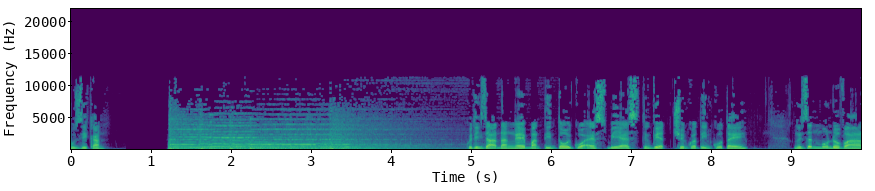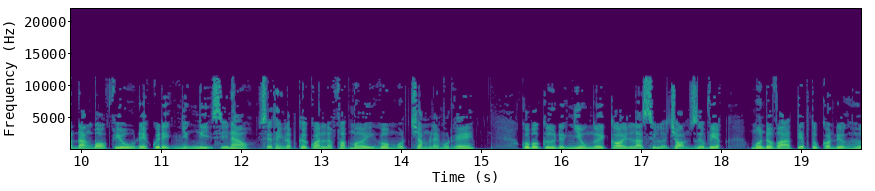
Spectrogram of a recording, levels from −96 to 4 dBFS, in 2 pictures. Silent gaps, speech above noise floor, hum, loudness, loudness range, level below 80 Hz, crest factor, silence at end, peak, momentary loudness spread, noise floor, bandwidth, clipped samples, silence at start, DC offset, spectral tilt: 0.67-1.16 s; 30 dB; none; -26 LUFS; 6 LU; -48 dBFS; 16 dB; 0 s; -10 dBFS; 8 LU; -55 dBFS; 11.5 kHz; under 0.1%; 0 s; under 0.1%; -5.5 dB/octave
